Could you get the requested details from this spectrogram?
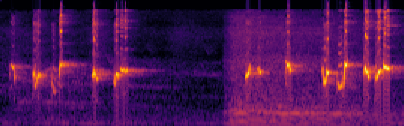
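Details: Yellow-vented bulbul in morning song, short liquid swooping notes in two bursts separated by a brief silence, the second burst overlaid by a steady low mechanical hum.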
